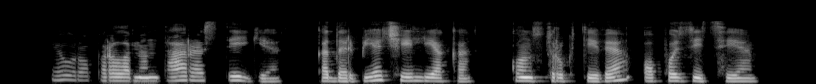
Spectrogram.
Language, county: Lithuanian, Utena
